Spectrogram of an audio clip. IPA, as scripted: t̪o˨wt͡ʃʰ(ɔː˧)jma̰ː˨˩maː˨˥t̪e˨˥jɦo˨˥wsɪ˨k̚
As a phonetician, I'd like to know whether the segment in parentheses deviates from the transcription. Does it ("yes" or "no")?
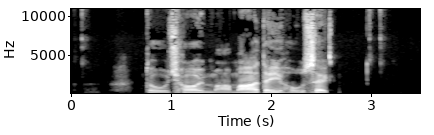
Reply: no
